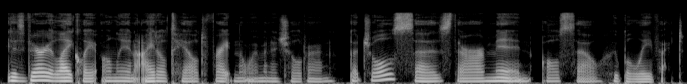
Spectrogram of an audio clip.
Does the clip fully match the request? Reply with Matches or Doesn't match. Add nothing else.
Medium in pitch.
Matches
